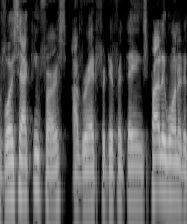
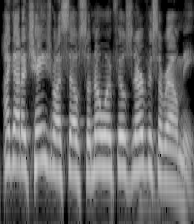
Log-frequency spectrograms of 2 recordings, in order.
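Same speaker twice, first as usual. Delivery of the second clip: high-pitched, anxious imitation of himself; nervous younger self; 11 semitones higher, 4 dB louder than usual. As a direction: play up an insecure youth, voice pitched way up. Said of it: "would be nervous and be like".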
